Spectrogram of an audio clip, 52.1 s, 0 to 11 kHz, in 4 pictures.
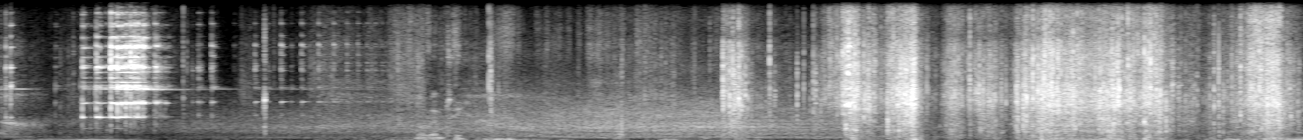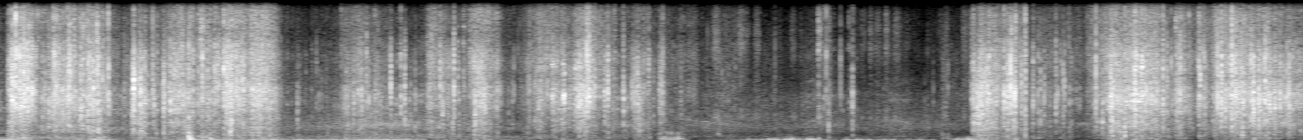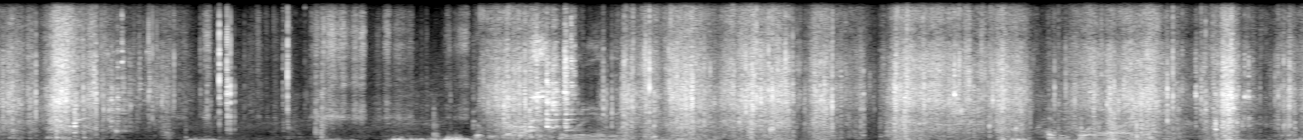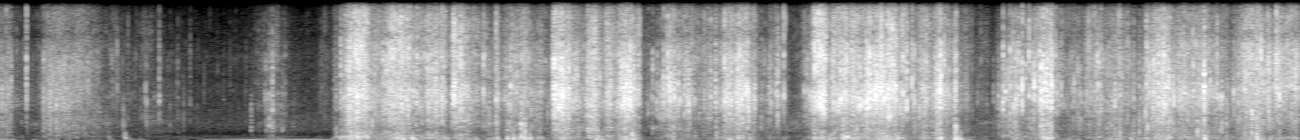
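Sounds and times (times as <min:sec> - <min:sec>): glass pieces knocking together: 0:00.0 - 0:02.8
scrap items clattering and crinkling: 0:05.8 - 0:20.4, 0:22.8 - 0:29.8, 0:30.8 - 0:41.0, 0:41.6 - 0:52.0.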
